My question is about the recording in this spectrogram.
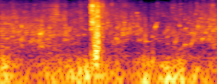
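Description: Low rumble of wind and handling on a handheld camera's microphone, with one sharp click about a second in.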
